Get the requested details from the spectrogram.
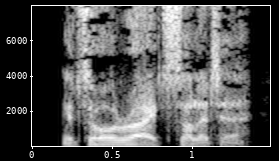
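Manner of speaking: ordinary delivery, nothing marked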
